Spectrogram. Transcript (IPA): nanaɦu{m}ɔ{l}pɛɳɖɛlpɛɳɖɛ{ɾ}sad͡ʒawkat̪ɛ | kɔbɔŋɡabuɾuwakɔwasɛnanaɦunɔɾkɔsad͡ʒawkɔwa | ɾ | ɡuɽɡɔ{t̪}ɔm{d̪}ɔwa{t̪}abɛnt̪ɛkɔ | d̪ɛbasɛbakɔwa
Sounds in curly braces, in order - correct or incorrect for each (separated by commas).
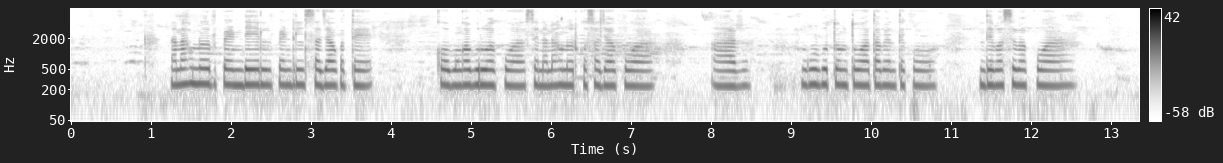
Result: incorrect, incorrect, incorrect, correct, incorrect, correct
